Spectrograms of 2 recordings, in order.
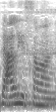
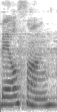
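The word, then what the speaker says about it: balisong: wrong all my life I was like Bali song I used to call it baile song I didn't know I just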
